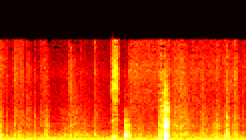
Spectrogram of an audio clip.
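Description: Kitchen knife slicing garlic cloves on a cutting board: a few scattered knocks of the blade against the board, the loudest about three-quarters of the way through.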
